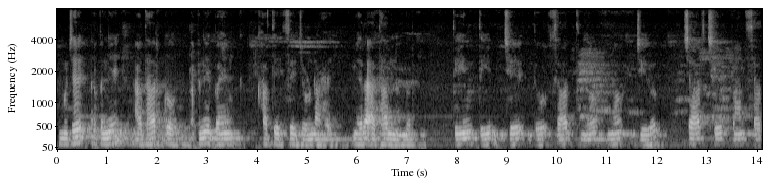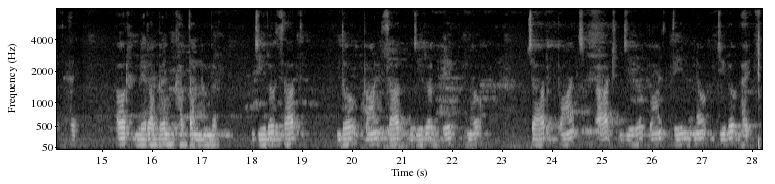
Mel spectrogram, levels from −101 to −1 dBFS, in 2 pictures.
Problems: background sounds at intervals, echo, low volume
